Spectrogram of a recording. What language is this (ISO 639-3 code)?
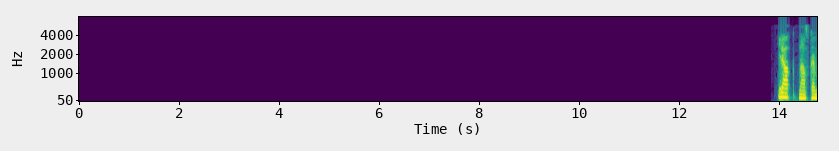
mal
